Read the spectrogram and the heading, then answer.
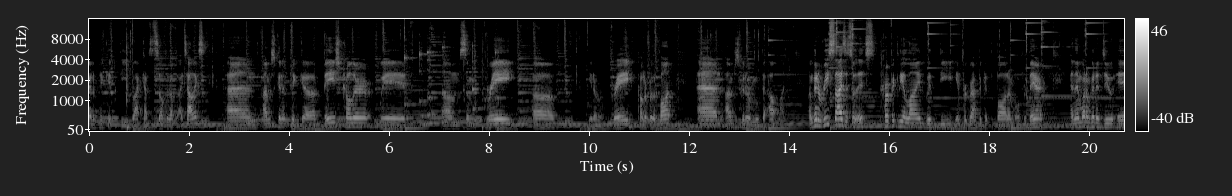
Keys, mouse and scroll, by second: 0.7 click, 3.7 click, 4.6 click, 6.3 click, 7.8 click, 12.3 click, 13.3 click, 14.7-20.7 drag.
